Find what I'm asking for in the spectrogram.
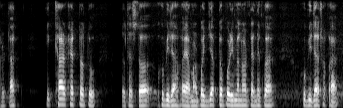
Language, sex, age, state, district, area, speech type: Assamese, male, 60+, Assam, Udalguri, rural, spontaneous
